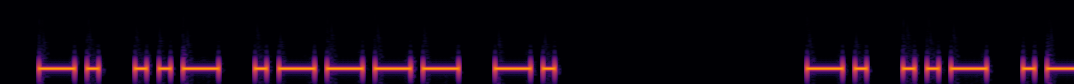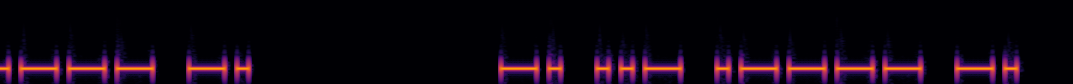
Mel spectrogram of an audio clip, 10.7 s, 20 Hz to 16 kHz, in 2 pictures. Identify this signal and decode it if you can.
Morse code, heard as a keyed tone, about 20 wpm, 700 Hz. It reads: NU1N NU1N NU1N
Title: USA Call Signs - 4 Characters - Repeated 3x - 20wpm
